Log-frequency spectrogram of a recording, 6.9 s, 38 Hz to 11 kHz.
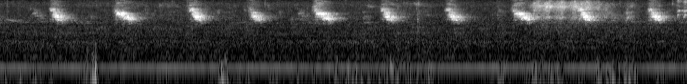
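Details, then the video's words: Fledgling barn swallows recorded 1 July 2018 on a tallgrass prairie preserve near Pawhuska, Oklahoma, giving a run of sharp high chirps about every second, slightly irregular, with a constant low hum and faint soft thumps beneath. "Barn Swallow Fledglings"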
